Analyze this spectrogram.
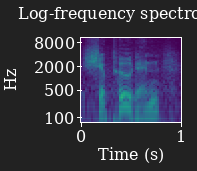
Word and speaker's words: Shippuden: or rather the title of the series, Shippuden, rhymes with the phrase, shitting pudding.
